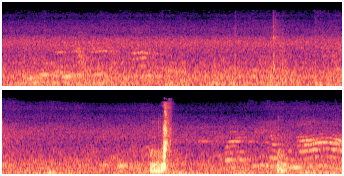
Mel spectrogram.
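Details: Two-month-old Belgian Malinois puppy during feeding, giving a few short, high, wavering whimpers and one sharp yelp-like burst, with more rising-falling whines near the end, over a constant low background hiss.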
